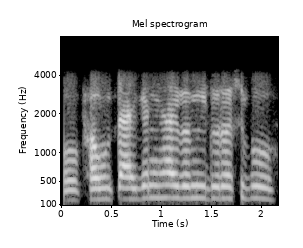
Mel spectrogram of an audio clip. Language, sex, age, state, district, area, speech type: Manipuri, female, 60+, Manipur, Churachandpur, urban, conversation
